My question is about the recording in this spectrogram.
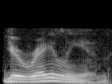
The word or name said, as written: Uralian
